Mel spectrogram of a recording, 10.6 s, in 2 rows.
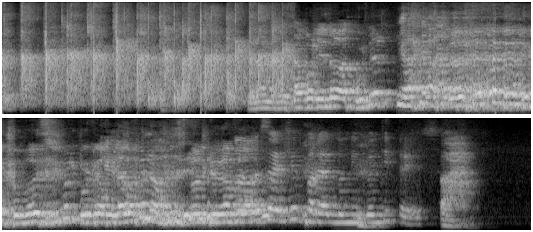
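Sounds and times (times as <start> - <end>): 
applause: 0.0 - 3.0
speech: 2.6 - 10.0
laughter: 4.0 - 9.0.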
